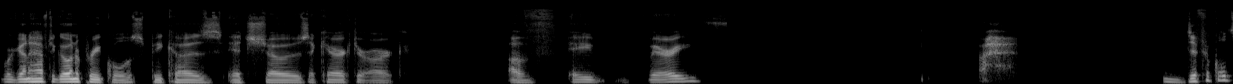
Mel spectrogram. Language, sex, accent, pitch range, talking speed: English, male, American, 100-135 Hz, 85 wpm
